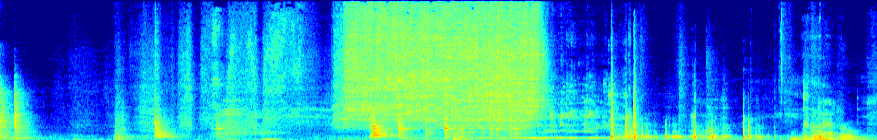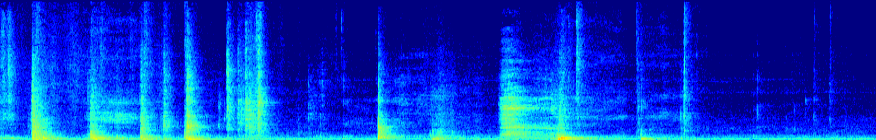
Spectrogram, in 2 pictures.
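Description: Water running from a bathroom tap for about three seconds, in a small tiled room, amid many short clicks and knocks of small items being handled on the counter.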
